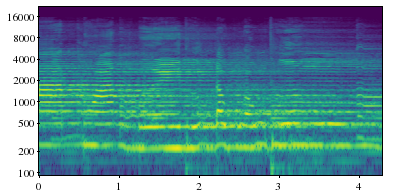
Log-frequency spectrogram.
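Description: Chầu văn ritual singing: a singer holds one long, steady note over the band's accompaniment.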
